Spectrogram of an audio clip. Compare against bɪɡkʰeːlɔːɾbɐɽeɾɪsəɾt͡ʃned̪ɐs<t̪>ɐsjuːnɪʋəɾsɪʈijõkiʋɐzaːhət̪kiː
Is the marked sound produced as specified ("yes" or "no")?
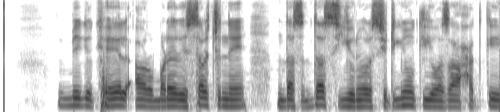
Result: no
